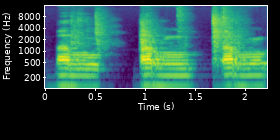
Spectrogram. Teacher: untuk getarannya sendiri nggak boleh lebih dari 3 kali. Ya. Bahkan beberapa ulama sejauh yang kami tahu membatasinya kalau bisa cuma sekali getaran. Bar ya. Seperti itu.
